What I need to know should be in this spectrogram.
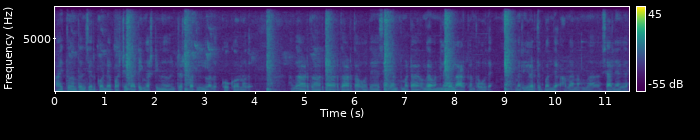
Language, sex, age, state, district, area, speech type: Kannada, male, 18-30, Karnataka, Haveri, rural, spontaneous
